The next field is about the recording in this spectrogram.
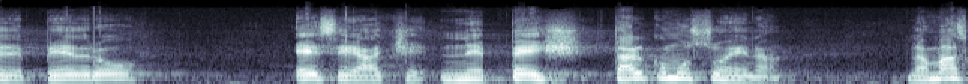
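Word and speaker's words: נפש: de Nancy Eden Enrique p de Pedro sh nepege tal como suena nada más que la ch en el hebreo se pronuncia como J se pronuncia nepeg como jota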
